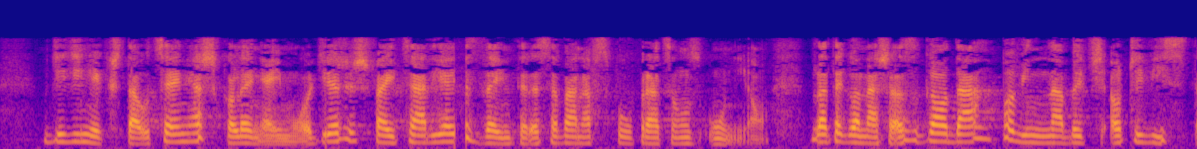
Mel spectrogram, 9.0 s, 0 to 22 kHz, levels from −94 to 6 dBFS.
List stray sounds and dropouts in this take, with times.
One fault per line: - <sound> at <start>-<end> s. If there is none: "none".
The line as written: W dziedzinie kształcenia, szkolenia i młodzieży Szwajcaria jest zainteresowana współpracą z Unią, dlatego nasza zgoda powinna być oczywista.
- dropout at 3.4-3.5 s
